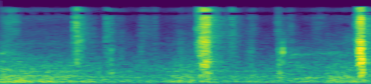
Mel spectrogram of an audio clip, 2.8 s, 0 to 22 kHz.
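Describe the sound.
Crisp paper rips as a $100 banknote is torn in half during a magic trick: a few short, sharp tearing bursts rise out of a quiet, hissy background, with no talk over them.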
